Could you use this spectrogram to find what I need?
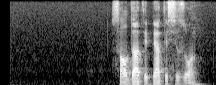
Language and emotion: Russian, neutral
